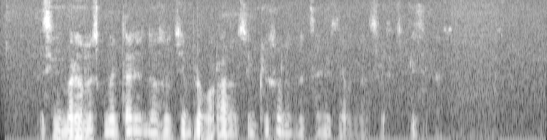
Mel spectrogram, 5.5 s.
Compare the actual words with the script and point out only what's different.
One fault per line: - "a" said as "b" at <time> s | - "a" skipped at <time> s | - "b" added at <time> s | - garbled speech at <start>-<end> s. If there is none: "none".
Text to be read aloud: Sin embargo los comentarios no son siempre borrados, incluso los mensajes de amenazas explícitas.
none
